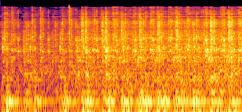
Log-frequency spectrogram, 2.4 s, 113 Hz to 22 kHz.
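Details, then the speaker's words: Sewing machine stitching through nine to ten layers of jeans fabric with a size 16 needle, after oiling the needle (and soap for thick cloth); the sound changes to a soft, even whirr with no heavy thumping, stitching smooth. "तुम्ही direct पाहू शकता direct आवाज change झालेला आहे मशनचा तुमच्या लक्षात येत असेल"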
